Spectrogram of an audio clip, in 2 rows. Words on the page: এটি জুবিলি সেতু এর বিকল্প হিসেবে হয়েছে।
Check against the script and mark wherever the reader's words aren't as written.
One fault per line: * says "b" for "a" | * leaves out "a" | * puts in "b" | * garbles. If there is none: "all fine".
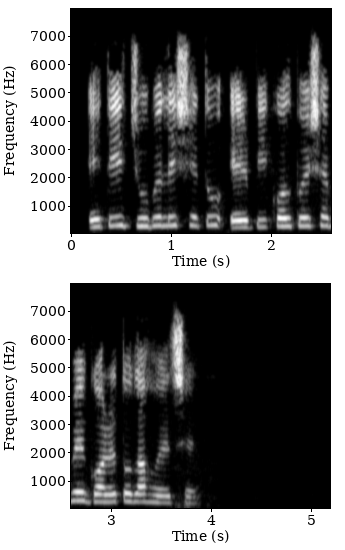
* puts in "গড়ে তোলা"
